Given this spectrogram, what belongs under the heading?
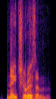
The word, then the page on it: naturism: British English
